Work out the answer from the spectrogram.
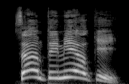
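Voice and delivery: put-on high, drawn-out indignant kid; indignant child. A narrator's reading. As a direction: retort like an offended child, slow and high. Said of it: "возмущённый детский голос".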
